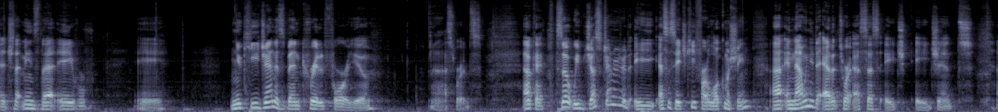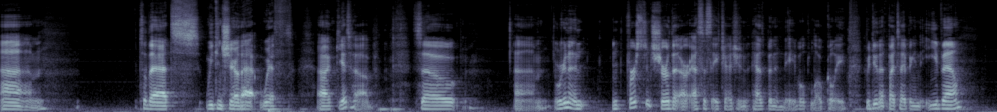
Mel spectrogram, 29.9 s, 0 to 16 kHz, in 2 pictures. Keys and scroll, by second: 27.5-28.7 typing.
